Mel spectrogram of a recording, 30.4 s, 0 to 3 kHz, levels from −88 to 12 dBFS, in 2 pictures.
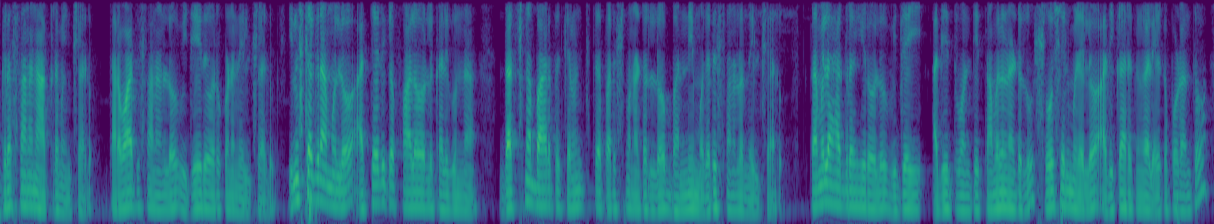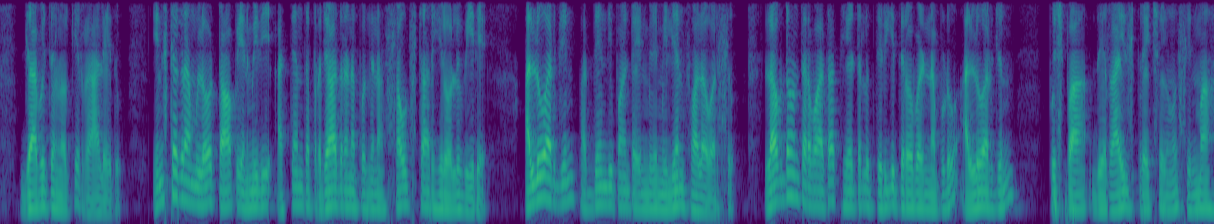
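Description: From start to finish, the audio was brought down to a much lower sample rate without an anti-aliasing filter beforehand, which fits a drop from 48 kHz to 6 kHz. That is aliasing. Everything above the new half-rate of 3 kHz folds back below it at pitches unrelated to the original, landing around 20 dB under the main signal. Bright, hissy content turns gritty and metallic, and the spectrum runs hard right up to the 3 kHz edge.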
